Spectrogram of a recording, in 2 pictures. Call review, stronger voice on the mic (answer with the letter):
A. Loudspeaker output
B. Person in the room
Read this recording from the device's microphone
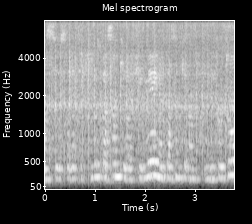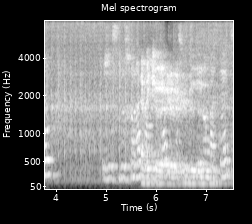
B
